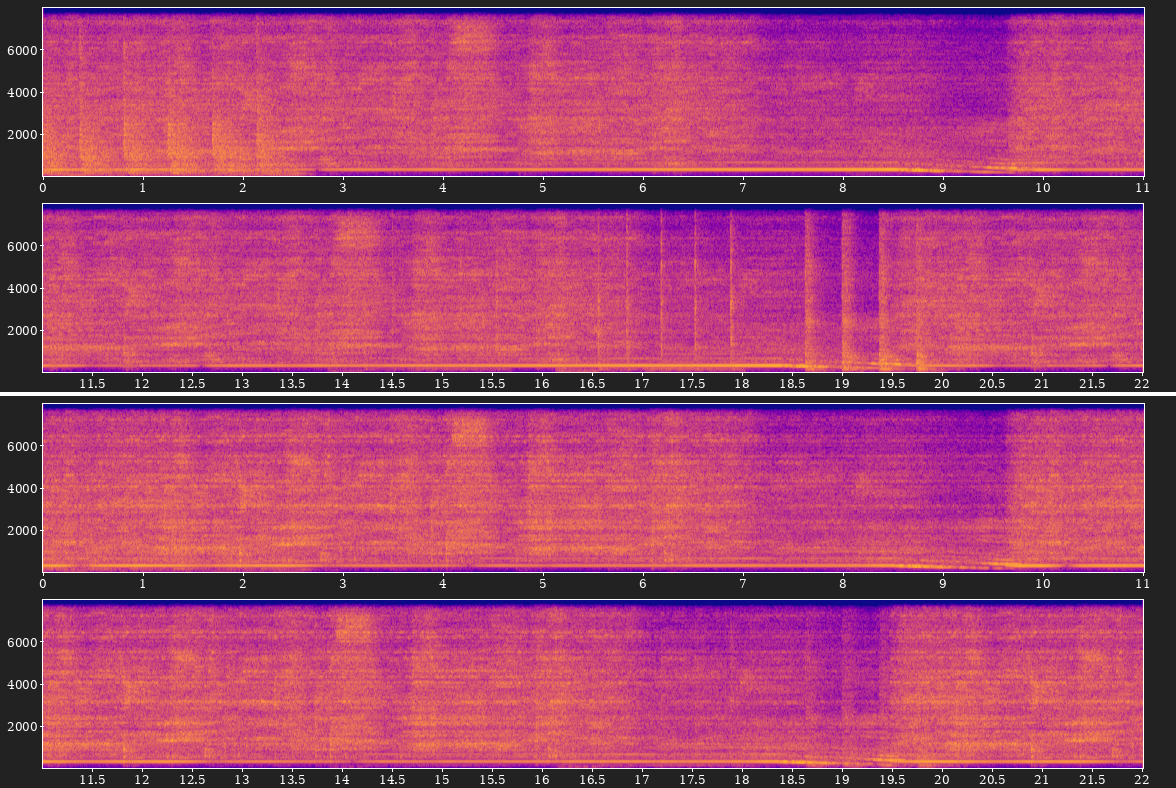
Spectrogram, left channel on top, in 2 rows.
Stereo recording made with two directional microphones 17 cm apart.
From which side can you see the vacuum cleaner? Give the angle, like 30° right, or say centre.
60° right.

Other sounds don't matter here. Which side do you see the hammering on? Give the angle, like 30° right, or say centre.
70° left.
